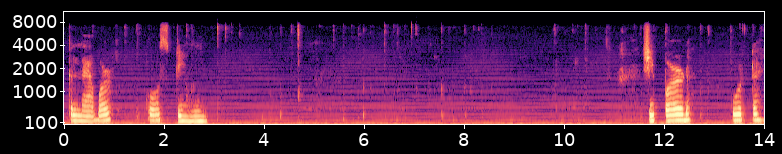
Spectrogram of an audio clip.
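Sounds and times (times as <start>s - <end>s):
steady low hum: 0.0s - 14.0s
faint keystrokes on keyboard: 2.4s - 3.6s, 4.3s - 8.5s.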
